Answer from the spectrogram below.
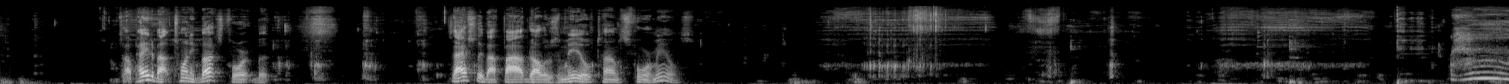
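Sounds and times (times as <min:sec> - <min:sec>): chewing: 0:02.6 - 0:06.1, 0:06.9 - 0:14.5
slurping through a straw: 0:02.7 - 0:04.8, 0:08.2 - 0:14.5.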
